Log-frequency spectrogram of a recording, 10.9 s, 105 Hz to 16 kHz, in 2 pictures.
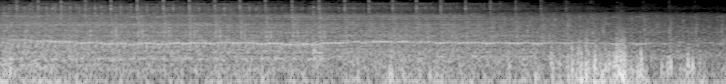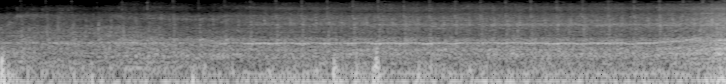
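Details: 1998 Range Rover P38 V8 at steady idle: a crisp tick about four per second, heavier sounding but keeping valve speed. Valve gear is suspected, not confirmed.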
